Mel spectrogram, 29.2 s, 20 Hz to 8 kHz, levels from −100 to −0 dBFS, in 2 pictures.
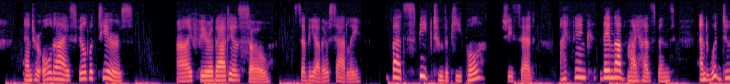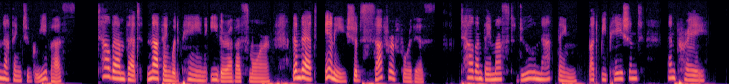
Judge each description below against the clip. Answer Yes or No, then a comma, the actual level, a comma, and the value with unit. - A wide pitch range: Yes, wide, 7.5 semitones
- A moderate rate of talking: No, slow, 130 wpm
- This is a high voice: No, medium, 180 Hz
